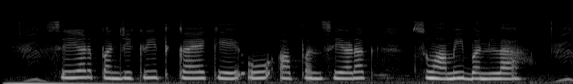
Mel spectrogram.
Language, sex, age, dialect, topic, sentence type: Maithili, female, 18-24, Southern/Standard, banking, statement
